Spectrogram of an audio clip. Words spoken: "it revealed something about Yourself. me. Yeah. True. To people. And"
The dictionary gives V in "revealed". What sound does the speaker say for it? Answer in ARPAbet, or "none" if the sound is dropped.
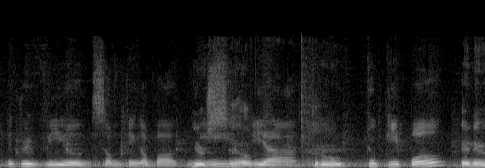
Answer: V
